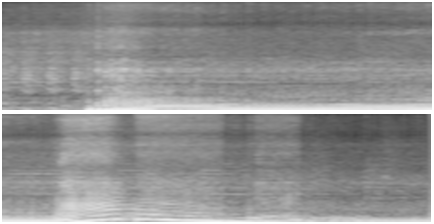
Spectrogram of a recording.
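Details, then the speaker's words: Honda CR-V being stripped for weight, first start without an exhaust: engine catches after a second, settles into a loud, raw, blaring idle, then revs hard and drops back; open exhaust, exhaust removed. "this will be the first start without an exhaust so I'm going to hand you over to Jackson and we'll start it up"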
